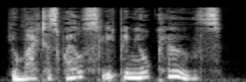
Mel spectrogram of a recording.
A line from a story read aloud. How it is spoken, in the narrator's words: she said softly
